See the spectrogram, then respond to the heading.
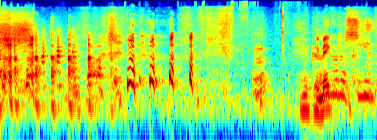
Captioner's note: laughter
